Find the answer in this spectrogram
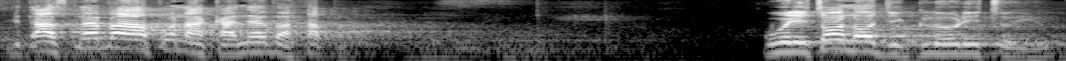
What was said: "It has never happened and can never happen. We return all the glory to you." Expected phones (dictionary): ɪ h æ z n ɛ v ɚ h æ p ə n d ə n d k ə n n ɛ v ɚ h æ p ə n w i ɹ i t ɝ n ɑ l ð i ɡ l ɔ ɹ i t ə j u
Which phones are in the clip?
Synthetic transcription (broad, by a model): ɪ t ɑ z n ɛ v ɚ h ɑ p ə n ə k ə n n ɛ v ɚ h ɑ p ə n w i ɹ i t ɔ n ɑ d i ɡ l ɔ ɹ i t ə j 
